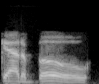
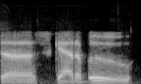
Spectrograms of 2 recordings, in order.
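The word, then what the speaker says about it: Skattebo: And it's funny, his name is spelled like it would be pronounced Scatabo, but it's pronounced Scattaboo.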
